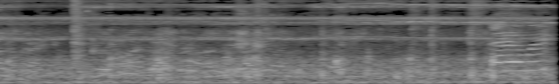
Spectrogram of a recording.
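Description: Steady high-pitched drone of forest insects, with faint voices of people underneath and a brief louder voice near the end.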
